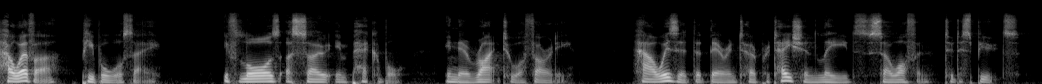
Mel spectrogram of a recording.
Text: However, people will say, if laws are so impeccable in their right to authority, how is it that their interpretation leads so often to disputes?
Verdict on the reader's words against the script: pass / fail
pass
